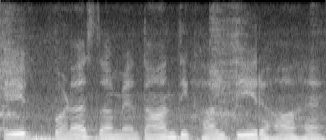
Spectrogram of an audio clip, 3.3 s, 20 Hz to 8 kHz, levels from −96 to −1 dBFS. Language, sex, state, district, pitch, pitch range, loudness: Hindi, female, Madhya Pradesh, Umaria, 185 Hz, 175-195 Hz, -14 LUFS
